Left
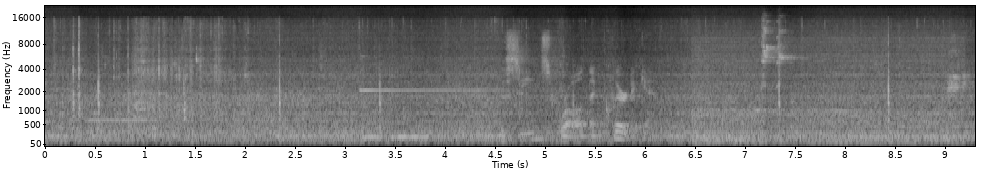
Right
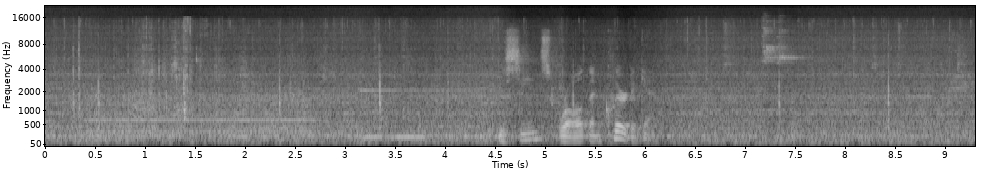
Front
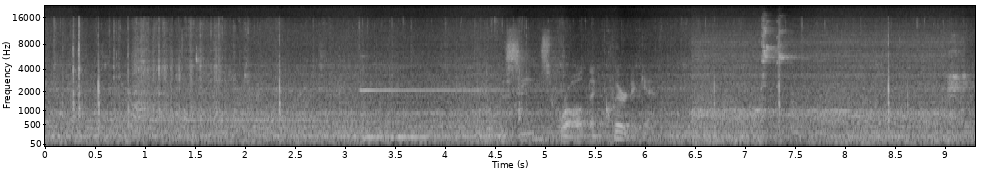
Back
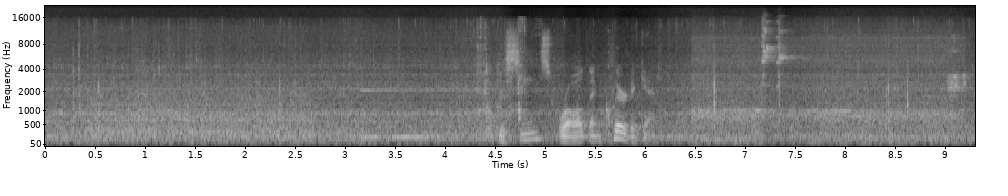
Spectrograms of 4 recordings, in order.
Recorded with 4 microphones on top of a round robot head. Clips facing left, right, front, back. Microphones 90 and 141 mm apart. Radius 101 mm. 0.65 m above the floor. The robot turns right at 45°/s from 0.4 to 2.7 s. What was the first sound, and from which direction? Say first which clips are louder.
A man speaking: right 3 dB, back 4 dB; 140° right.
